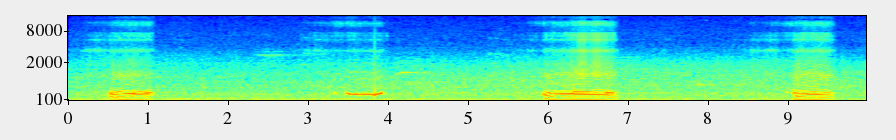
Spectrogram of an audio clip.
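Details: A domestic cat purrs and snores in its sleep. Four nasal, harmonic breath sounds come roughly every three seconds, the second shorter and fainter, over a quiet steady hiss.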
